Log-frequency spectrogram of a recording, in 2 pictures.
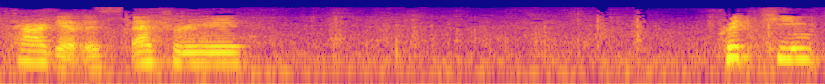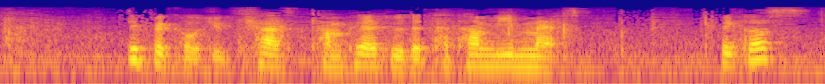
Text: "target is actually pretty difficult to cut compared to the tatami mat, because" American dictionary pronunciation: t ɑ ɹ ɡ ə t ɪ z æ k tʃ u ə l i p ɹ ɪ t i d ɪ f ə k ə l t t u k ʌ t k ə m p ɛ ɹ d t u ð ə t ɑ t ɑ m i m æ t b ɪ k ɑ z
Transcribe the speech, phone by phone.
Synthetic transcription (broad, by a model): t ɑ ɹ ɡ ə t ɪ s æ k tʃ u ə l i p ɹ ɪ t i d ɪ f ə k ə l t t u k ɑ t k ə m p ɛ t u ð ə t ɑ t ɑ m i m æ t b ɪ k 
